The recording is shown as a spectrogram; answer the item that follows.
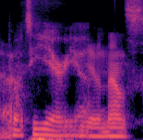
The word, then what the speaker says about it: Potieria: Potieria. You pronounce all the letters like good old American, which he's not, but that's the thing that I just said.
